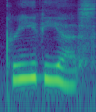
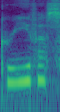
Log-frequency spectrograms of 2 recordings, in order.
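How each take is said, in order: First: The word is said with three syllables. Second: The word is said with two syllables. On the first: The speaker calls it wrong. "They just add an I in there" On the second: The speaker calls it right. "is how it's supposed to be said in church"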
